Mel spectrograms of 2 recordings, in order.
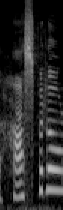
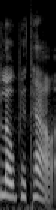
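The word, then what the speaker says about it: L'Hôpital: Now today we are going to talk about L'Hopital's rule, which is a favorite among calculus students. We often, in my past, we often call it the hospital rule, but it's actually pronounced L'Hopital, I guess.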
